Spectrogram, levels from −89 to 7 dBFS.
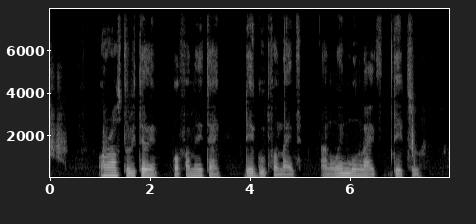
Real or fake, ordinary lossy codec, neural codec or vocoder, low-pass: real; none; none; none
